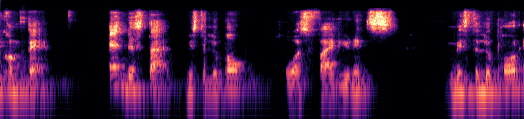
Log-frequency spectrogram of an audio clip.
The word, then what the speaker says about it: Lupin: ratio before uh mr lupin actually it's not lupin no it's actually french the pronunciation is lupon lupone is five brother is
